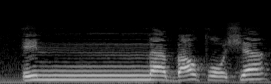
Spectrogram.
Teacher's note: نون مشدد ہے، غنہ کیجئے، اور طا ساکن ہے چونکہ اس لیے اس کی صفت قلقلہ ادا کریں گے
